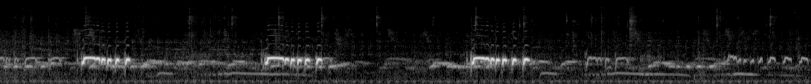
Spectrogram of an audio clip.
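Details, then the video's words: Local zebra dove (perkutut) singing vigorously, used to provoke rival doves into answering. Repeated phrases of a short coo and a quick bubbling trill, about every two seconds, over a lower, softer dove coo. "Perkutut lokal gacor Suara ini sangat cepat bikin lawan nyaut"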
